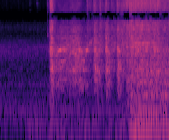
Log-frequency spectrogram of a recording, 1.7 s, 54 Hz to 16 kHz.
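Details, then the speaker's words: 2004 Ford Taurus, towed in with no crank, no start, no communication, after cleaning poorly connecting PCM grounds: a few quick cranking pulses, then catches to a steady idle; normal start. "Now, this car runs."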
